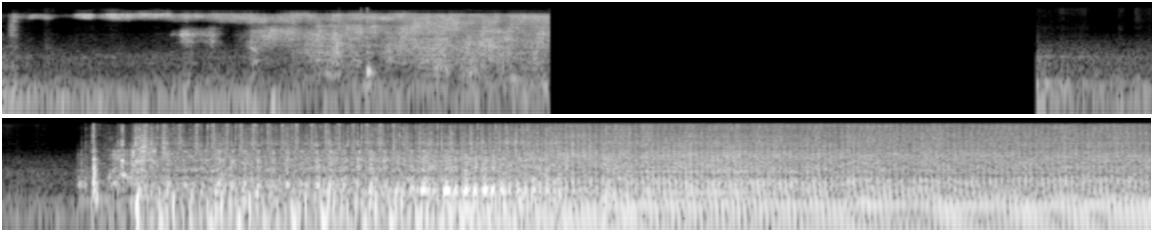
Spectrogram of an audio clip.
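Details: Craftsman snowblower that wouldn't start, after loosening the carburetor adjustment screw for more fuel so priming delivers gas: after a pause fires at once and settles into an even steady run, no misses or hunting; normal running.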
